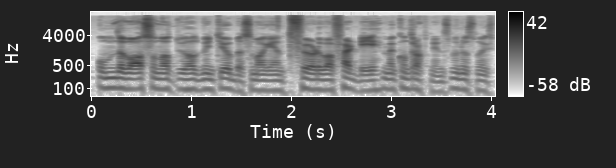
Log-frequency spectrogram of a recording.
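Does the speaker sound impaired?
No.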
